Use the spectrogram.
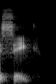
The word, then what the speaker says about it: Sikh: And so yeah sik is the correct pronunciation. People understand you if you say seek.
